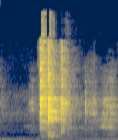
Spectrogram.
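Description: A utensil scrapes and presses cooked dal in a metal pot for dal makhani, producing one brief soft clatter with a faint metallic scrape following it, close and quiet with no talking.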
